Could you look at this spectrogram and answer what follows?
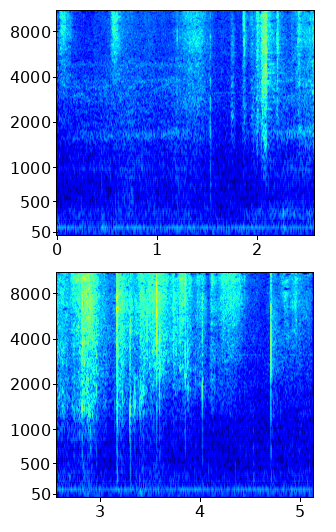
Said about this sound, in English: Y'all turning pages? Y'all should be turning pages.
